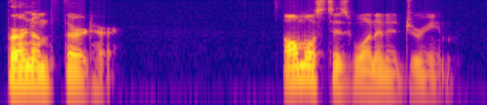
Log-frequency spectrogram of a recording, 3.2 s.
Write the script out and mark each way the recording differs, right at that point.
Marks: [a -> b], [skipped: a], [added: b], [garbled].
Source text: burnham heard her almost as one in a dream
burnham [heard -> third] her almost as one in a dream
